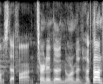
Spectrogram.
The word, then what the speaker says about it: Stefan: Like there's a NASCAR driver, Stefan Parsons, and it's just like it's just weird that it's pronounced Stefan, but it's spelled F-A-N.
